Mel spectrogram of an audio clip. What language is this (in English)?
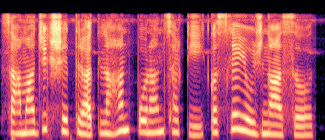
Marathi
